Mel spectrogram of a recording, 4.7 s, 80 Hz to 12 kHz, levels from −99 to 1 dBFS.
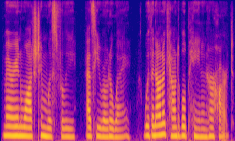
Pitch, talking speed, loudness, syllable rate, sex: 200 Hz, 190 wpm, -16 LUFS, 5.7 syllables/s, female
